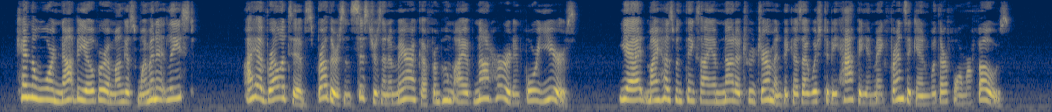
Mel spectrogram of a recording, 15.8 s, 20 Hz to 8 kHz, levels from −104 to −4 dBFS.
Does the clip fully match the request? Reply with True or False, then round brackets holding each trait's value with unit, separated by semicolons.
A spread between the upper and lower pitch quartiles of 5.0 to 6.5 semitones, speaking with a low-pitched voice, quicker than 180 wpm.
False (5.4 semitones; 255 Hz; 200 wpm)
